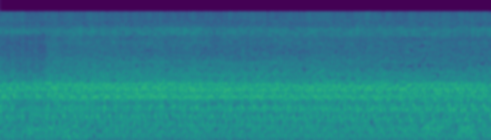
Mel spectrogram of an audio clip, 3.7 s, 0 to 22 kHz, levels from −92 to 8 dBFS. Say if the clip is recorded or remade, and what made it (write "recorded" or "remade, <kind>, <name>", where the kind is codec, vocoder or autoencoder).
recorded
